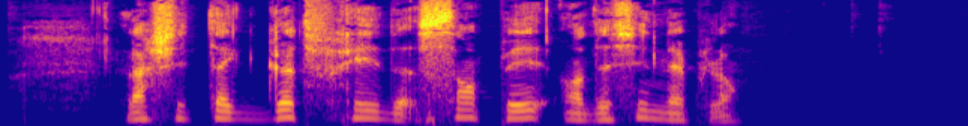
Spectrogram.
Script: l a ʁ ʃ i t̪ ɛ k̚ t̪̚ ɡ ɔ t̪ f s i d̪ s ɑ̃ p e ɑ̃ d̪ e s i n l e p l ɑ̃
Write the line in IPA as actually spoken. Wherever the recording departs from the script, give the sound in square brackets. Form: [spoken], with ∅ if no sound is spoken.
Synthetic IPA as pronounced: l a ʁ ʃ i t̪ ɛ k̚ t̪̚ ɡ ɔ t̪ f [χ] i d̪ s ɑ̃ p e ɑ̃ d̪ e s i n l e p l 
